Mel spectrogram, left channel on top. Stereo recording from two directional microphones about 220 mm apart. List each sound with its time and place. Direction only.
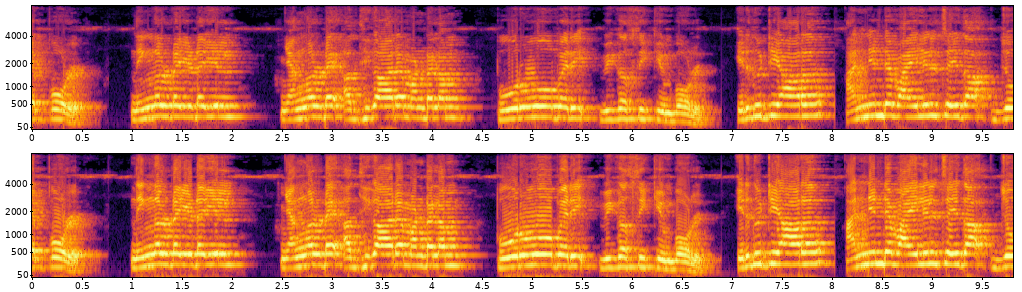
0.1 s speech: 25° right (ahead or behind)
4.8 s speech: 20° right (ahead or behind)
